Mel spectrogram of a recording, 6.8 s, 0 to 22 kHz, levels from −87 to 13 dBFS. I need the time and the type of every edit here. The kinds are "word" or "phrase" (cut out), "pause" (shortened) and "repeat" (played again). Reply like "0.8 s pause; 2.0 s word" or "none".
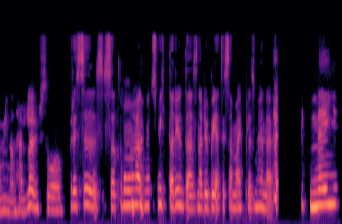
none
